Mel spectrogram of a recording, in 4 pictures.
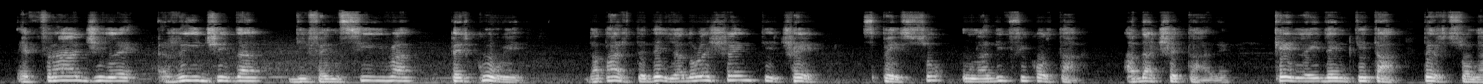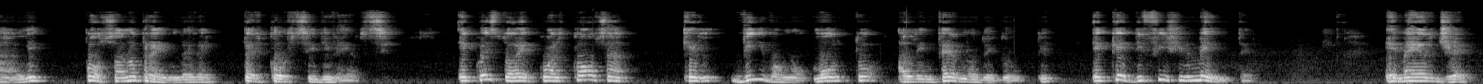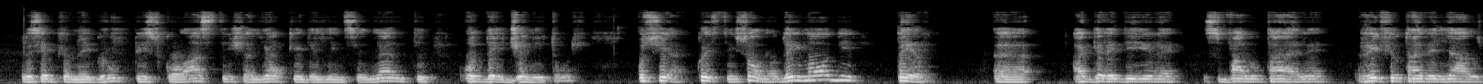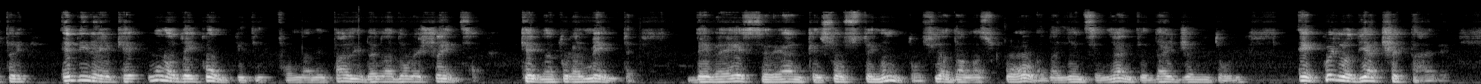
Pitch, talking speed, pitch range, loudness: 130 Hz, 90 wpm, 115-160 Hz, -15 LUFS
